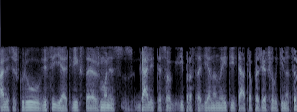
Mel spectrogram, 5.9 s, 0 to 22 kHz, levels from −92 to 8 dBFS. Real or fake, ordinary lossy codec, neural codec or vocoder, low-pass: real; AAC, 16 kbps; none; 7.2 kHz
